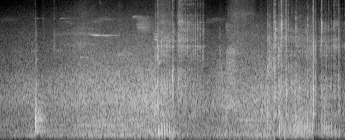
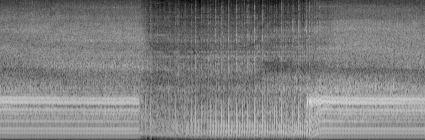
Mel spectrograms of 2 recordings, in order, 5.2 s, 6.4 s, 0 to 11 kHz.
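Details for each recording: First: Ryobi CS26 two-stroke string trimmer, no start: fuel lines replaced, runs only on starting fluid, barking in uneven bursts then sputtering and dying; air, compression, timing and spark confirmed, so carburetor fuel delivery is at fault. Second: Ryobi CS26 two-stroke trimmer, earlier a no-start, now on a replacement pre-adjusted carburetor with idle raised: steady, even idle, a quick throttle blip, then back to the same smooth idle; runs clean.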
